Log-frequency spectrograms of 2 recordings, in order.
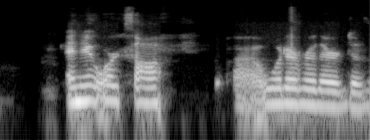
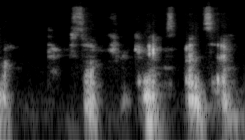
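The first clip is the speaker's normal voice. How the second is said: much softer whisper; whispered aside; 14 dB quieter than usual. Real, not acted. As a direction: drop to a conspiratorial whisper. Whispered aside about price.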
